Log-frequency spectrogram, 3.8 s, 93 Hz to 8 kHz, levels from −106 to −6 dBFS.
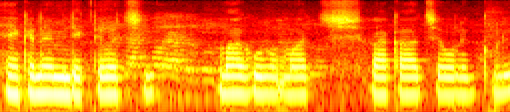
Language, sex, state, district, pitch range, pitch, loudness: Bengali, male, Tripura, West Tripura, 185-195 Hz, 185 Hz, -15 LUFS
